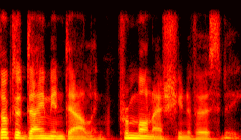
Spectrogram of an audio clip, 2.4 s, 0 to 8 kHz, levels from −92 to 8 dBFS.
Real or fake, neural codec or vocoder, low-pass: real; none; 7.2 kHz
